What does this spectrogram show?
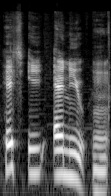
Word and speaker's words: Alechenu: Yes, that's ALECHENU. Alechenu, just the way it's pronounced.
